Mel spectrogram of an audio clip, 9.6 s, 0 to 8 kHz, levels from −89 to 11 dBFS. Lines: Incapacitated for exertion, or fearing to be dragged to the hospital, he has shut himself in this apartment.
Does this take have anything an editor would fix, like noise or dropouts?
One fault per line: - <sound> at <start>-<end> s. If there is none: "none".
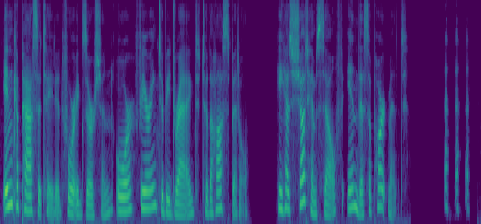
- laugh at 8.9-9.4 s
